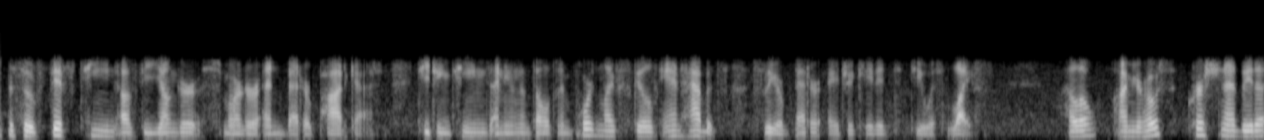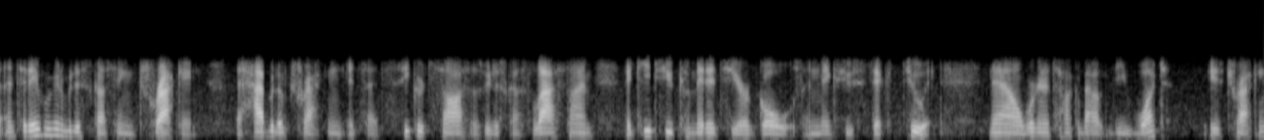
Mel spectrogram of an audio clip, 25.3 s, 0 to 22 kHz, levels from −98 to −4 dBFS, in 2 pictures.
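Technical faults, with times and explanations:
Throughout, iLBC codec: the speech passes through a narrowband VoIP coder that squeezes each 30 ms frame independently. Only about 200 Hz to 3.4 kHz survives, so the sound is muffled and plainly rough and synthetic, which fits iLBC's 13.33 kbps mode. Quiet room noise sits about 38 dB below the speech.
2.30–2.35, 11.34–11.37 and 14.48–14.56, lost iLBC frames: packets went missing, one 30 ms frame in each of the first two and two frames (60 ms) in the third. The decoder covers each gap by repeating the last pitch cycle blended with noise, heard as a brief held, buzzy vowel before clean speech resumes immediately.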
